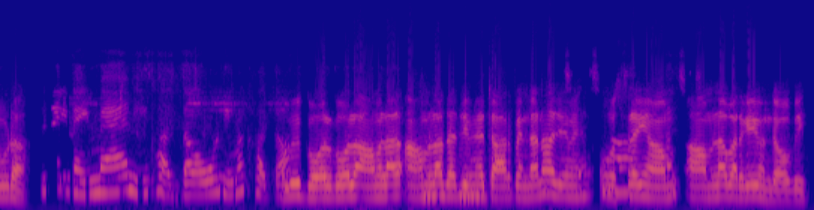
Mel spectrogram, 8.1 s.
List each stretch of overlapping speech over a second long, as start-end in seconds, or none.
5.5-6.9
